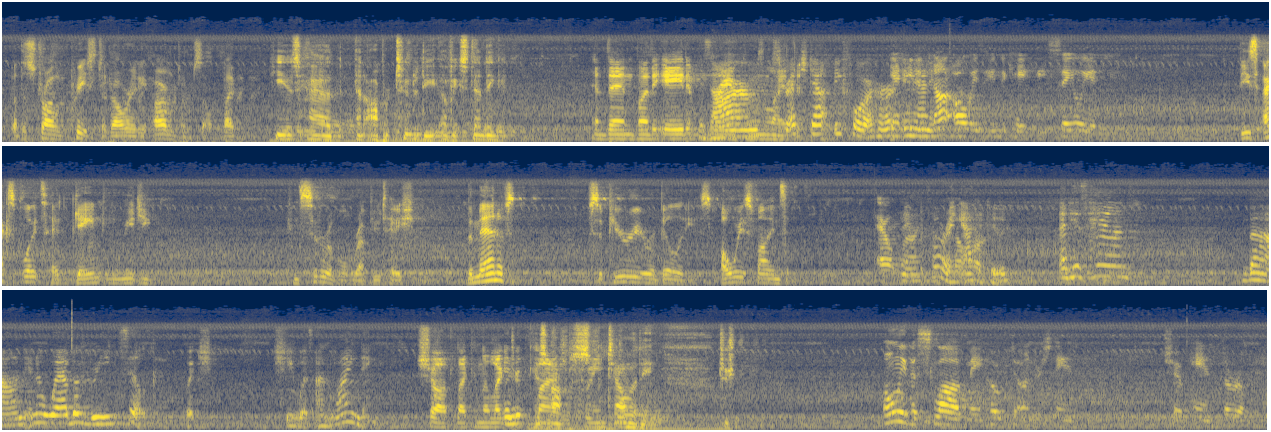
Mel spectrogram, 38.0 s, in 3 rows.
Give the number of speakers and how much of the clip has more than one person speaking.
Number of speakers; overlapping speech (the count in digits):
6, about 13%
